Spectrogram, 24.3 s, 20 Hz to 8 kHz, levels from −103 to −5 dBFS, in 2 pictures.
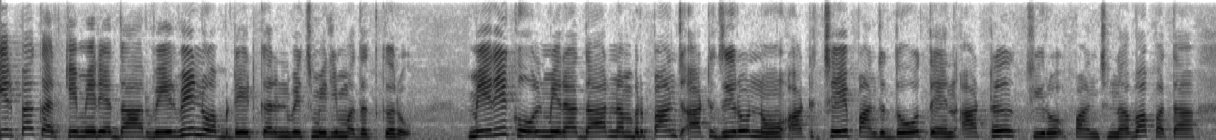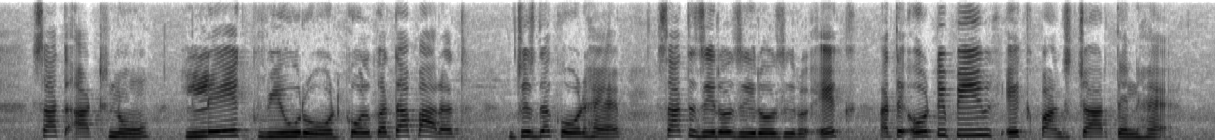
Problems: none marked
